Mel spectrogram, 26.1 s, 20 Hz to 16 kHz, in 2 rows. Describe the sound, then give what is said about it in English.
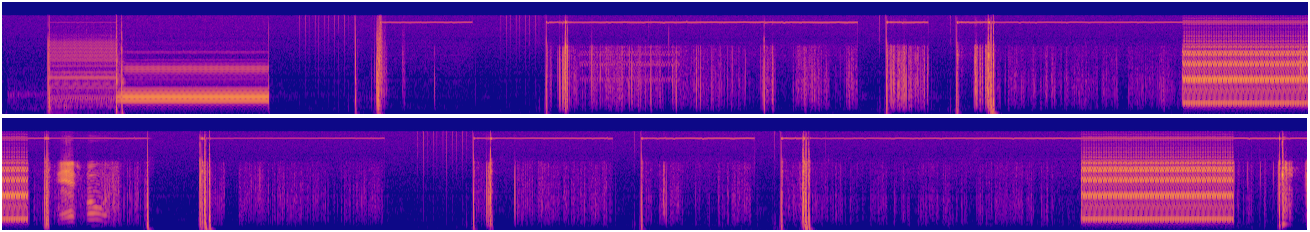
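A telephone trunk is reset by a momentary hang-up, staying on the service code selector, and 611 is dialed: sharp switching clicks, a few loud bursts of chirpy multi-tone signalling, and steady line hiss with a thin high tone, no voices. “When he answers, I'm going to hang up momentarily enough to reset the trunk. Won't go back to dial tone. We'll stay on the service code selector and we'll dial 611.”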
